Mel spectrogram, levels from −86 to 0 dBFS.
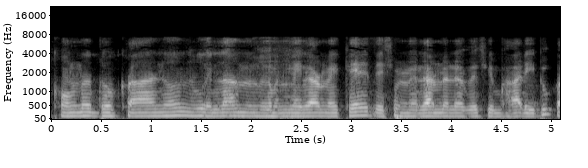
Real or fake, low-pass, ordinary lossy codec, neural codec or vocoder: fake; 7.2 kHz; MP3, 48 kbps; codec, 24 kHz, 0.9 kbps, WavTokenizer, medium music audio release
